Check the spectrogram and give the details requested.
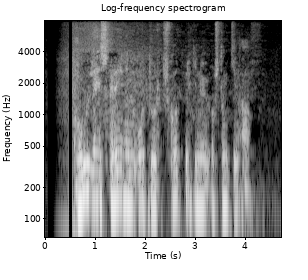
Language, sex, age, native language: Icelandic, male, 20-29, Icelandic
